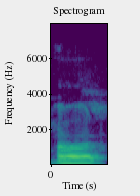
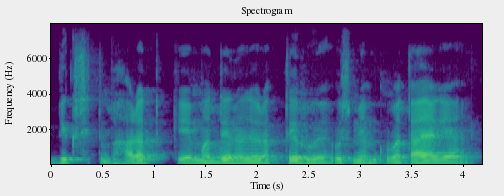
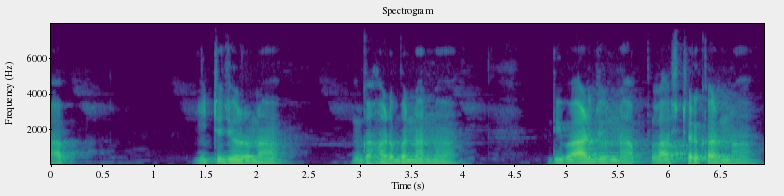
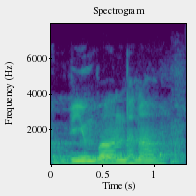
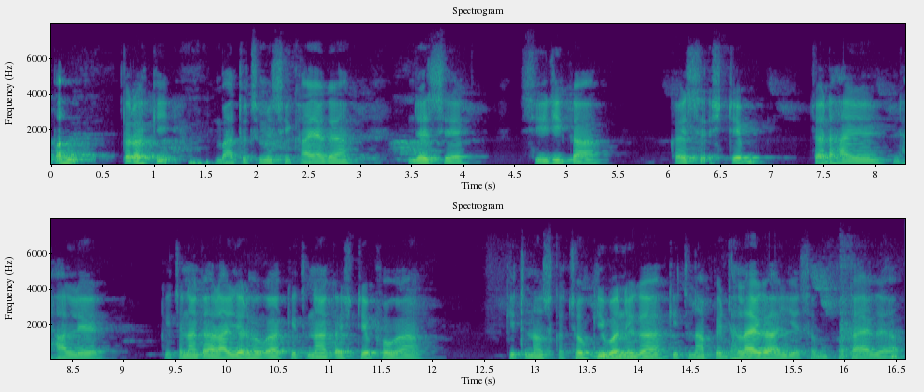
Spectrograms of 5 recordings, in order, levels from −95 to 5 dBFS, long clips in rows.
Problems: constant background noise, continuous background conversations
